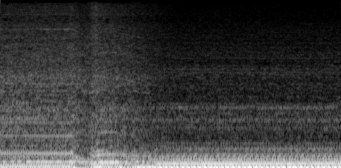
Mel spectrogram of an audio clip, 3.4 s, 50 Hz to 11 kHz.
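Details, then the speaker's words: Ferrari 308 cold start during ongoing project: catches first time, dips briefly, then settles into a fast, even idle that stays too high; engine getting stronger with more fuel and better throttle response, still needs tuning. "this engine is getting stronger and stronger as time goes by running a bit more fuel through it just the response from the accelerator things like there is a noticeable difference still revving high need to tune but it sounds good starts first time"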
